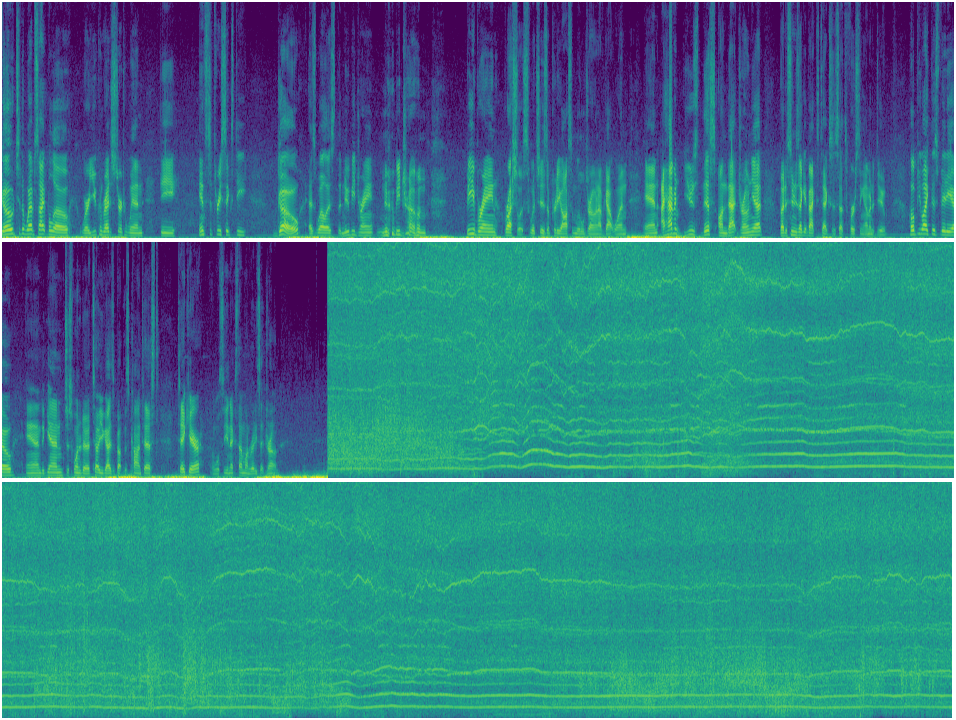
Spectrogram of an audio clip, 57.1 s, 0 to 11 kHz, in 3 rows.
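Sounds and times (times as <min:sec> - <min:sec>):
drone motors whining: 0:25.6 - 0:57.0.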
